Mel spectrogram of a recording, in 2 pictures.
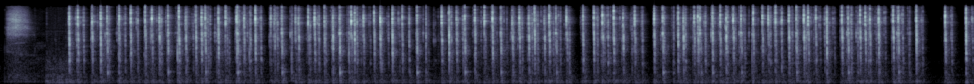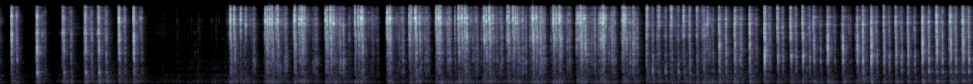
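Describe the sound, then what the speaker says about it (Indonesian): Rapid typing on a Koodo Gecko X mechanical keyboard, a close, crisp run of clacky keystrokes in dense bursts, broken by a couple of brief silent gaps. "berikutnya ini dia suara dari Kudo Gecko X"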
